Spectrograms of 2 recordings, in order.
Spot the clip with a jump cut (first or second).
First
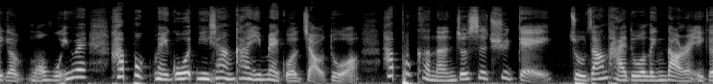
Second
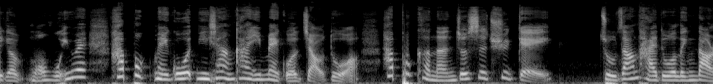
first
